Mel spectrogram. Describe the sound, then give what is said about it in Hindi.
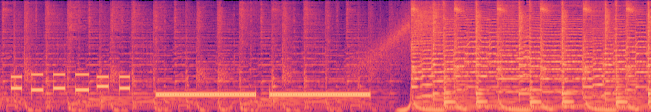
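A quick series of dialing beeps, then two long steady ringback tones as a phone call goes out to a brother-in-law, followed by loud, bright music with a driving beat, like a caller tune. No voices. “अरे भाभी सा, जीजा जी ने फोन लगाऊँ? हाँ लगाओ तो सरी, कहीं करे नंदोई सा देखा।”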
